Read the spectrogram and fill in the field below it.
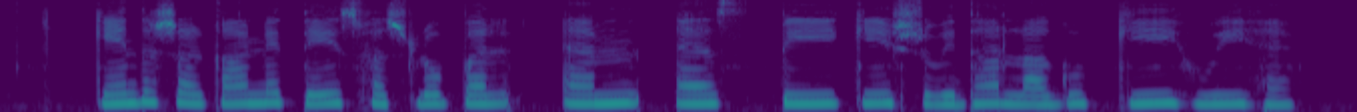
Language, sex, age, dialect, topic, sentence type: Hindi, female, 25-30, Awadhi Bundeli, agriculture, statement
